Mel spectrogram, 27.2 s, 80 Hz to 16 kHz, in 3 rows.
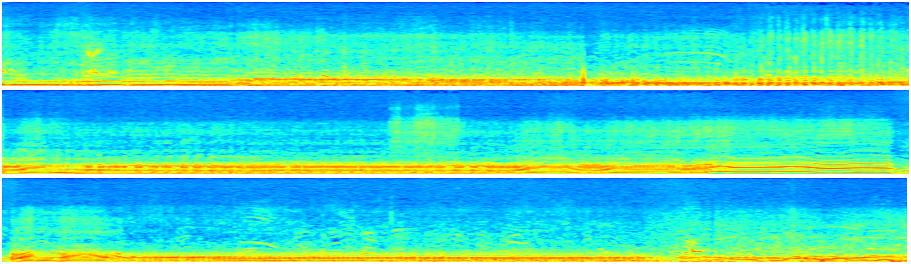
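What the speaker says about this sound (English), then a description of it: "With the right-hand sidecars, here they come then" Right-hand 1000cc sidecar outfits roar past a trackside spot in a 1998 race, with engines swelling and fading through repeated pass-bys and revving, loud and continuous under a commentator's voice.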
